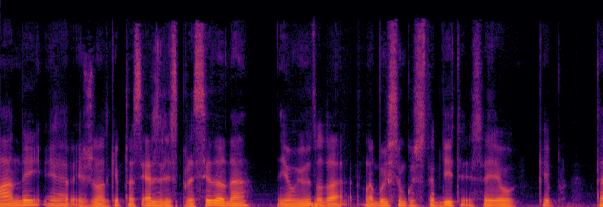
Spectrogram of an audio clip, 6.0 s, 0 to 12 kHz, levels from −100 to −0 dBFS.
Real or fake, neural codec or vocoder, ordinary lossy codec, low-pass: fake; codec, 44.1 kHz, 7.8 kbps, DAC; MP3, 64 kbps; 10.8 kHz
